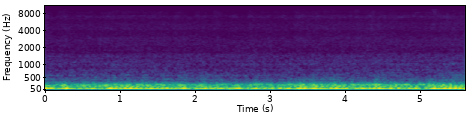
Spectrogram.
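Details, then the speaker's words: Chevy pickup (all-wheel drive) just after a junkyard-parts Hydroboost brake conversion: steady low idle with no whine or groan from the power steering pump while steering lock to lock and braking; steering buttery smooth, pump quiet and healthy. "No noise from the power steering pump, that's a good sign. I'll just turn the wheel. Power steering is just buttery smooth. That is beautiful."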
